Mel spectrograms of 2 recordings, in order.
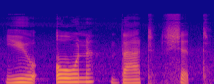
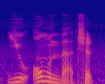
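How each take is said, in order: First: You own that shit, said slowly word by word with stress on own; slow emphatic. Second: Said in the usual way. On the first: Real, not acted. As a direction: lay each word down deliberately, leaning on own.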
